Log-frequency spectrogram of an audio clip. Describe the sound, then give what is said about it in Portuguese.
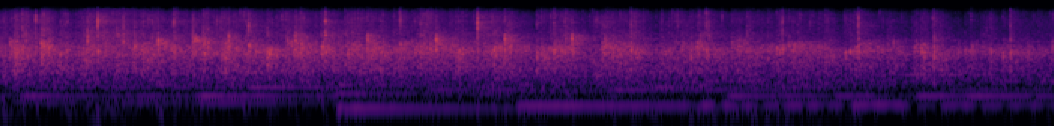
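An audience applauds with dense, steady clapping that holds throughout, while low sustained keyboard or organ notes shift pitch softly underneath. “Pode aplaudir Jesus.”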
